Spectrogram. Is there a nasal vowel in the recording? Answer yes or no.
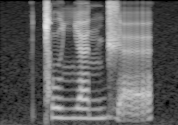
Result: no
